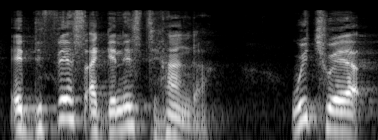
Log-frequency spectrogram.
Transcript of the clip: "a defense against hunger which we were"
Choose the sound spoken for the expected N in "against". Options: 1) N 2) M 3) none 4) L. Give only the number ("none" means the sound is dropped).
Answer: 1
